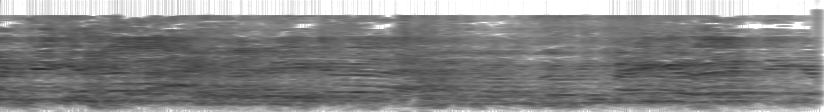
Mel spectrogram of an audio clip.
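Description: Children chatter and shout excitedly nearby.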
